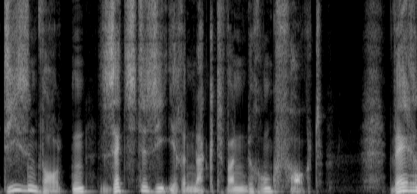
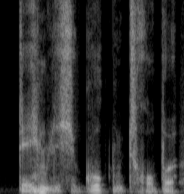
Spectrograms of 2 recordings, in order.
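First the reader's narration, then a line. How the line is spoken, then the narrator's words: Grumbled. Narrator (German): brummte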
